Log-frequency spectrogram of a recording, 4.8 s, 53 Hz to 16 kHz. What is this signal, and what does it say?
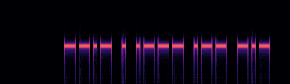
Morse code, heard as a keyed tone, about 20 wpm, 700 Hz. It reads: QEJWK
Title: Code Groups - 5 Letters - 20wpm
